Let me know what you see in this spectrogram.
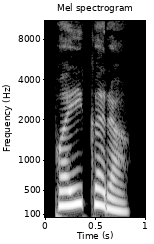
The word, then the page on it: ಪಯಿಕರ: payikara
